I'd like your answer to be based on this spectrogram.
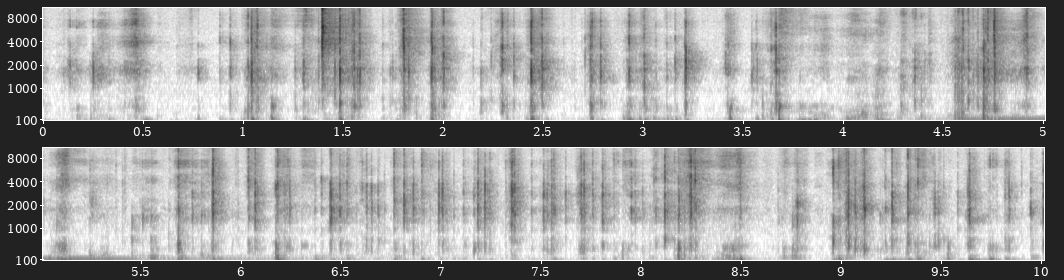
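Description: An apparently empty, long triangular printed cardboard Toblerone box, opened at one end, is held in both hands and tapped and scratched with long painted nails, with the foil-wrapped bar lying on the table. Dense, dry tapping clicks and bright scratchy rasps follow each other quickly, with a low hollow rumble swelling in the middle.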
